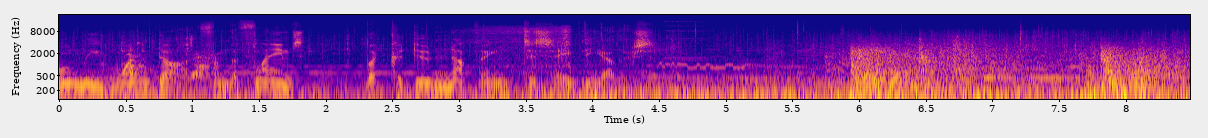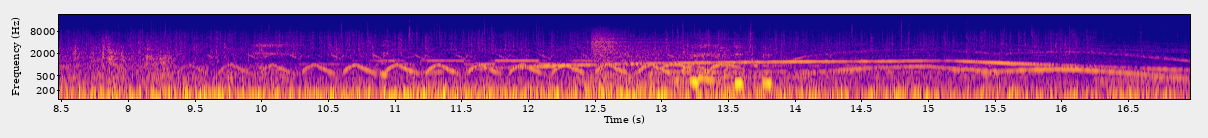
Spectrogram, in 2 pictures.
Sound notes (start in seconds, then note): 9.8 sirens blaring; 13.1 crying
